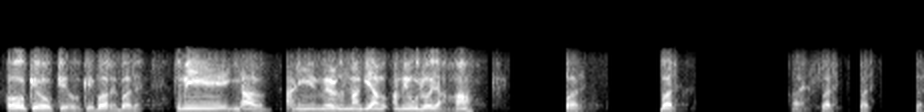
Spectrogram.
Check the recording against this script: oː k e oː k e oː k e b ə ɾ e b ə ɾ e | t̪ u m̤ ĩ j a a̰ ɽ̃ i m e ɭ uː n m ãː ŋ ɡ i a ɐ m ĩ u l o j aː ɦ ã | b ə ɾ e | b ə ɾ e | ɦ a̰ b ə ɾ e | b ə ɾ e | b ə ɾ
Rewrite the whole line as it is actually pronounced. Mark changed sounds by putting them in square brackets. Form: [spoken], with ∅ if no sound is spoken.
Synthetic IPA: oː k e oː k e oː k e b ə ɾ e b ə ɾ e | t̪ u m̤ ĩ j a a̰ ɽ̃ i m e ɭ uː n m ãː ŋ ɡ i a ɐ m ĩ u l o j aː ɦ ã | b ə ɾ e | b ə ɾ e | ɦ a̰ b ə ɾ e | b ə ɾ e | b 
